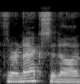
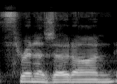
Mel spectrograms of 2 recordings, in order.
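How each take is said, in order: First: The X in the name sounds like ks. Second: The X in the name sounds like a z. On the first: "Maybe that's how you're supposed to say it" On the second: "I think you pronounce it like a Z"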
